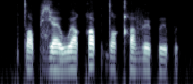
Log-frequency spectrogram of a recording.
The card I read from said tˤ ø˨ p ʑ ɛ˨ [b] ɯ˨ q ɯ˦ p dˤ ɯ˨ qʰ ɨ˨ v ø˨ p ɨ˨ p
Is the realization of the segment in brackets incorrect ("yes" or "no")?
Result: yes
